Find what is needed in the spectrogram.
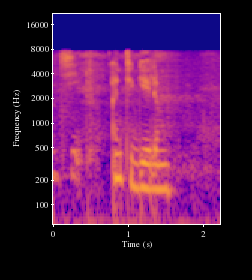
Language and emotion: Russian, neutral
